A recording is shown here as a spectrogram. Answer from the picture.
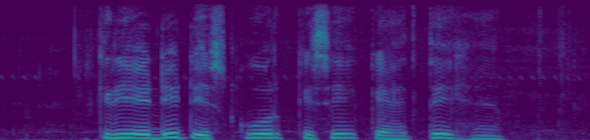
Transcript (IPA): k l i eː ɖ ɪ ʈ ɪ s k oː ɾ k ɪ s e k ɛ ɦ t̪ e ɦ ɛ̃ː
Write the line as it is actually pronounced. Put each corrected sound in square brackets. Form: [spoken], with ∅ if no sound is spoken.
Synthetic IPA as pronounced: k [ɾ] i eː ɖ ɪ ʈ ɪ s k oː ɾ k ɪ s e k ɛ ɦ t̪ e ɦ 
